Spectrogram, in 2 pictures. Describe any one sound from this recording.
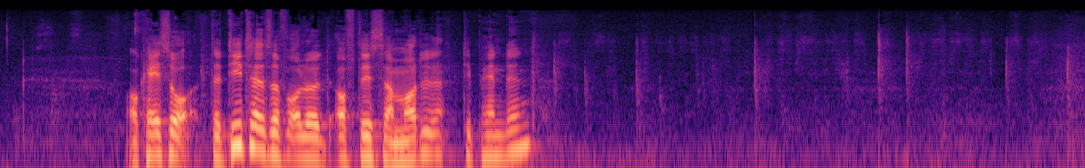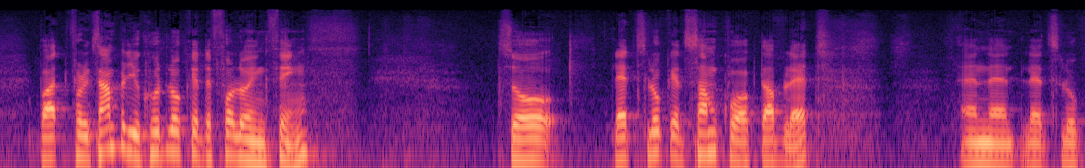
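A man lectures calmly and clearly.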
